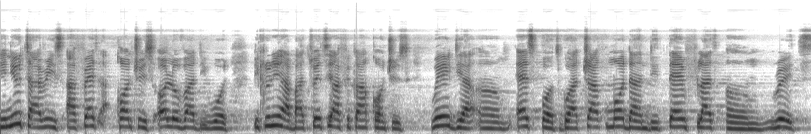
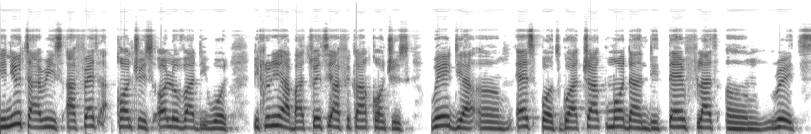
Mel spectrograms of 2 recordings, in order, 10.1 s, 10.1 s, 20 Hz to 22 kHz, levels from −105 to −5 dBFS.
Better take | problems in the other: second | room echo; dies away in 1.8 s

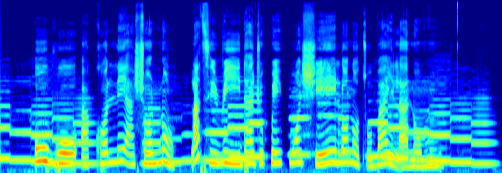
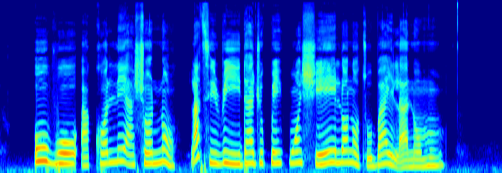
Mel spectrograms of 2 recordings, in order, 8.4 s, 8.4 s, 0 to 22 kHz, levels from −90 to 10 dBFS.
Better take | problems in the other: second | background sound (Wind instrument, woodwind instrument); 7 dB below the speech

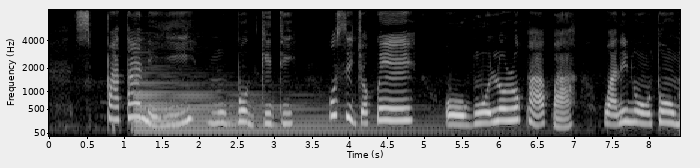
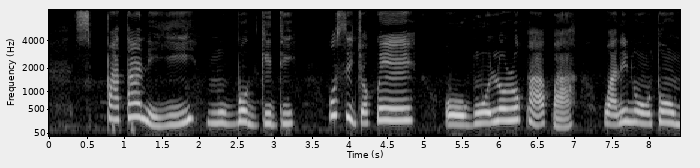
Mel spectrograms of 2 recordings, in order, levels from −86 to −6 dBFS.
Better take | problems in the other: second | background sound (Acoustic guitar); 14 dB below the speech

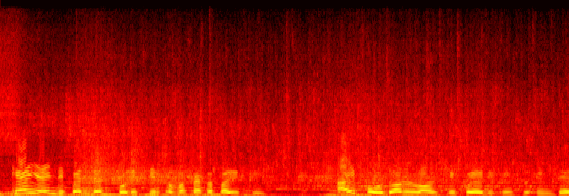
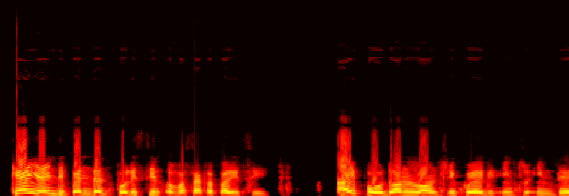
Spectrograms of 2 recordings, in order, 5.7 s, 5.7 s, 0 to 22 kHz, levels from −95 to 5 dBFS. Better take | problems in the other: second | background sound (Toilet flush); 11 dB below the speech

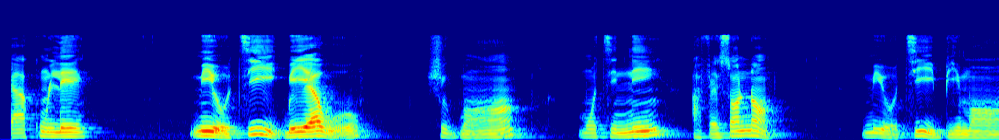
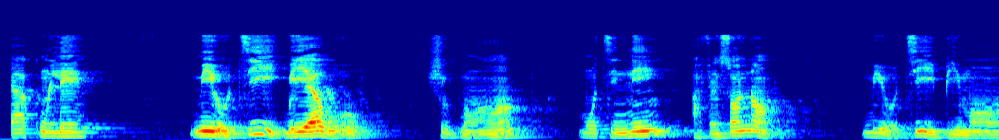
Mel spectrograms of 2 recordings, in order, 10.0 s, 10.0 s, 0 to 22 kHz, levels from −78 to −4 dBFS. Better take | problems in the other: first | room echo; dies away in 0.6 s

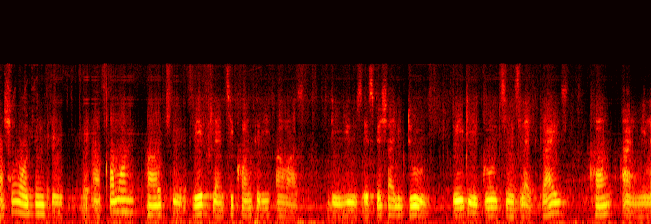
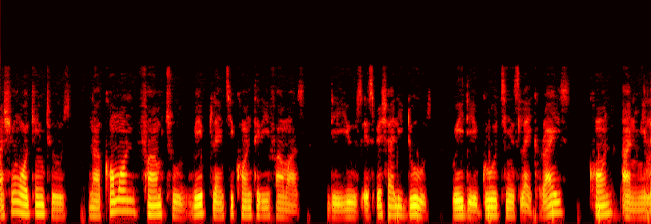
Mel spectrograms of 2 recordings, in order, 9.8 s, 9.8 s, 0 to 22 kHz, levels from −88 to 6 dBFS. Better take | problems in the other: second | noise reduction (neural separator model SepFormer DNS4)

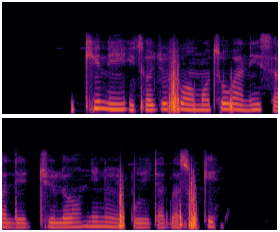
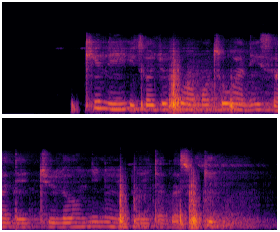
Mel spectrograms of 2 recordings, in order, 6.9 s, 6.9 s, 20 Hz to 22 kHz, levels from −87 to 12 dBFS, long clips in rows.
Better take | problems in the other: first | room echo; dies away in 1.7 s

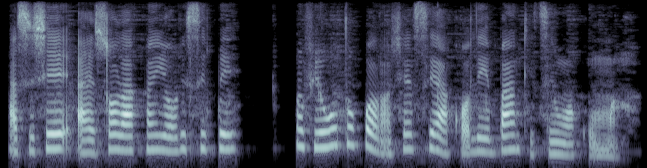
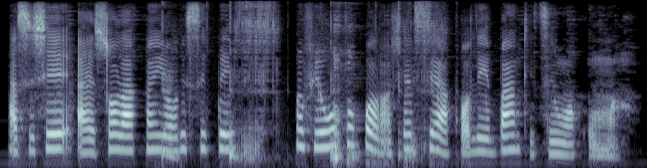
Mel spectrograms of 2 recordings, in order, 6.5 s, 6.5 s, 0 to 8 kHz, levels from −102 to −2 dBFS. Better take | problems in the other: first | noise reduction (neural mask model RNNoise)

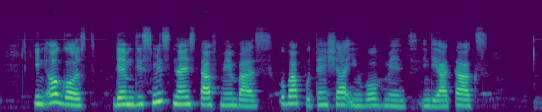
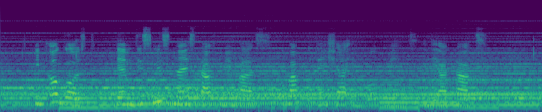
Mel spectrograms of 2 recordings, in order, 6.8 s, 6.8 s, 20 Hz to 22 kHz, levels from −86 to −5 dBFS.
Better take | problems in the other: first | background sound (Piano); 3 dB above the speech

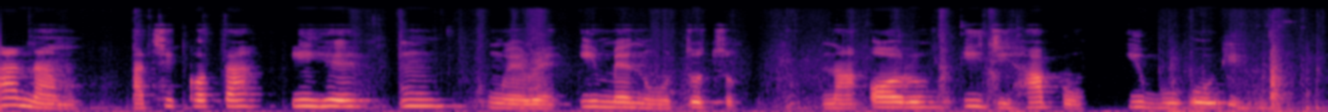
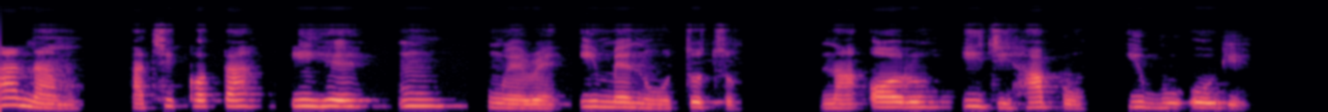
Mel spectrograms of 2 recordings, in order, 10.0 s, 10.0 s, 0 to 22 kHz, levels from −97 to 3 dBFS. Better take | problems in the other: second | background sound (Zipper (clothing)); 17 dB below the speech

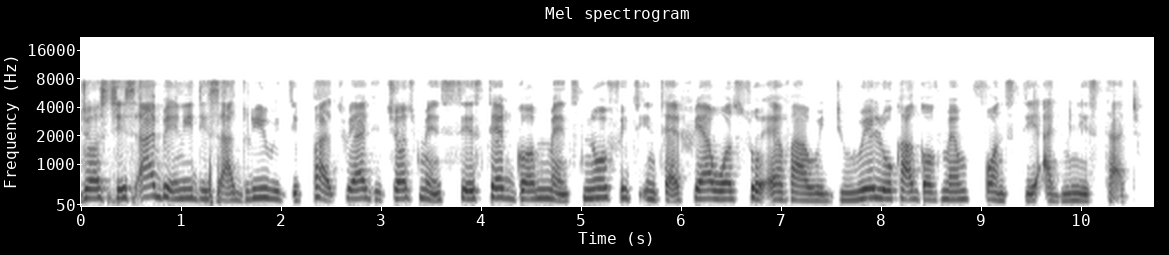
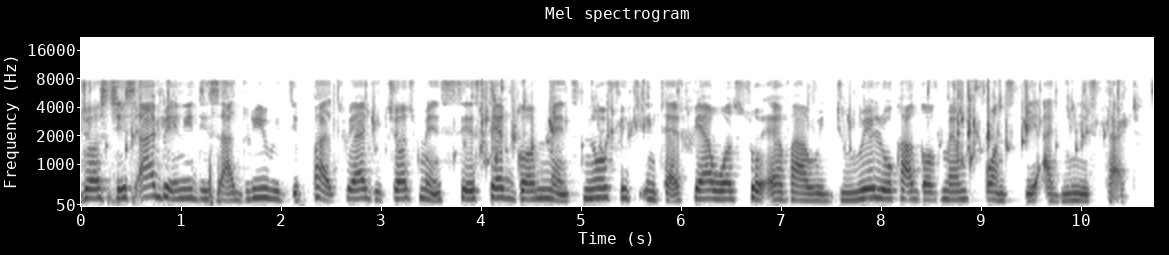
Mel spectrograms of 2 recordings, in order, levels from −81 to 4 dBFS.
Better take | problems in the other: first | noise reduction (classical method log-MMSE)

